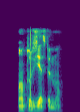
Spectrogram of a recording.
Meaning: enthusiastically
- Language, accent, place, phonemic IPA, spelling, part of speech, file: French, France, Lyon, /ɑ̃.tu.zjas.tə.mɑ̃/, enthousiastement, adverb, LL-Q150 (fra)-enthousiastement.wav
